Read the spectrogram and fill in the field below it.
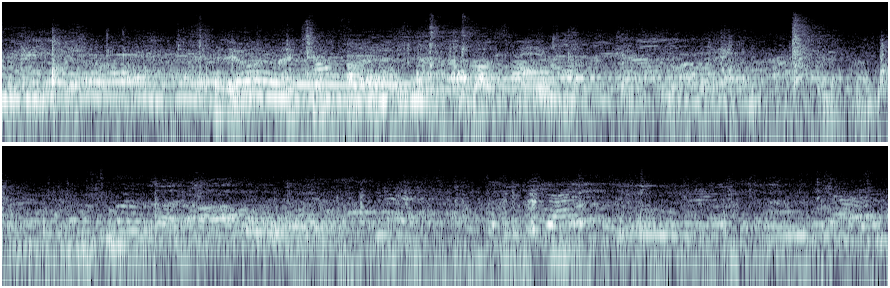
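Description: A crowd of tourists chatters nearby outdoors.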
